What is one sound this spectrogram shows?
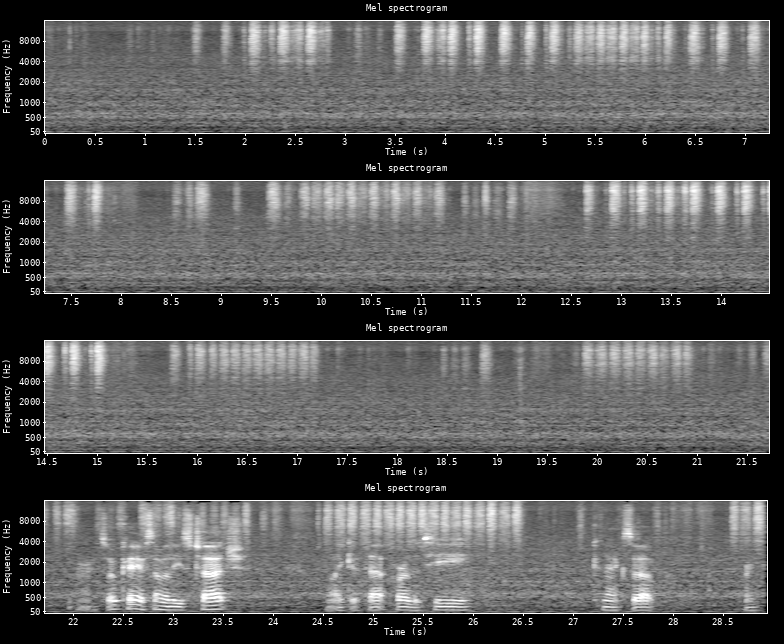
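A felt-tip marker scratches and squeaks in quick strokes across paper.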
